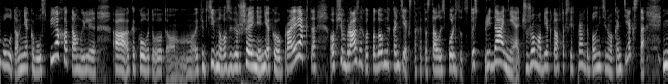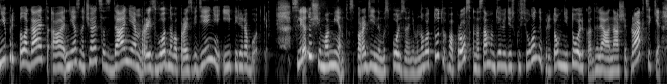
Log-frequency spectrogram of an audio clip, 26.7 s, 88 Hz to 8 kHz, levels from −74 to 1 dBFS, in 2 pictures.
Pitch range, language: 200-265 Hz, Russian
